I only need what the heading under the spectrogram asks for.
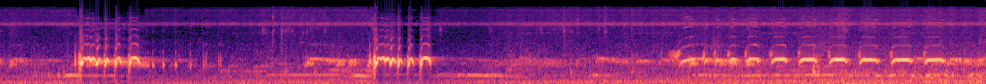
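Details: Zebra dove sounds meant to attract birds for trapping. Two strong bursts of fast, stammering coos are followed by a long, regular series of bubbling coo notes, with quieter whistles underneath.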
